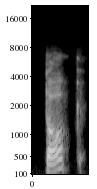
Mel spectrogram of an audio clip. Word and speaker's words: talk: For example, these words, guys, if you notice, we don't pronounce the letter L.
